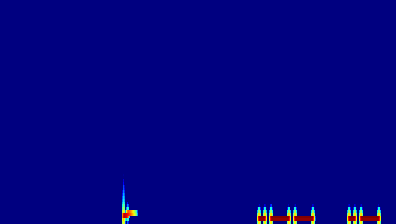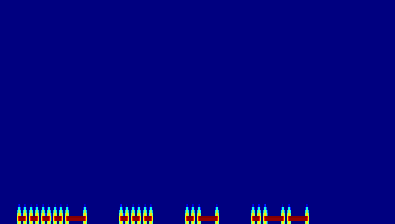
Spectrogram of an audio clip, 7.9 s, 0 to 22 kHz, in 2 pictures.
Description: Morse code, heard as a keyed tone, about 20 wpm, spaced as for 14 wpm, 700 Hz. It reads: WA4SAW
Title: 147 Lesson 24g - Letter y - Call Signs 20wpm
